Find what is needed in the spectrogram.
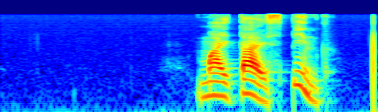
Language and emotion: Russian, positive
